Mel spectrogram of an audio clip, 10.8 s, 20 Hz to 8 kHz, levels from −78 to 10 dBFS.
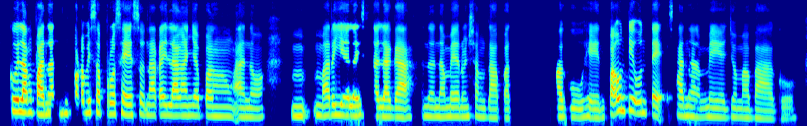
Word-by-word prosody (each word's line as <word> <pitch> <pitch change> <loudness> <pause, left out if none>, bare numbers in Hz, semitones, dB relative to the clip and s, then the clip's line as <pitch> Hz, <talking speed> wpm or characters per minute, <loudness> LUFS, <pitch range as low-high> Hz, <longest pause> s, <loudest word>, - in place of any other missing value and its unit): kulang 255 -2 +9
pa, 215 -3 +9
nandun 220 +2 -1
pa 225 - +3
kami 240 +1 -1
sa 245 - +1
proseso 220 -1 0
na 195 -1 -1
kailangan 190 -1 +2
niya 190 -1 -2
pang, 180 -1 -3
ano, 165 0 -4 0.4
m 180 0 -5
marealize 195 0 0
talaga 170 -2 +1
na 180 -1 -7
na 165 - -3
meron 175 0 -4
siyang 180 -2 -8
dapat 155 -1 -4 0.6
baguhin, 165 -2 -3
paunti-unti, 275 0 +3 0.2
sana 185 -3 -3
medyo 165 -1 -7
mabago, 140 - -8
180 Hz, 140 wpm, -21 LUFS, 165-205 Hz, 0.6 s, kulang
